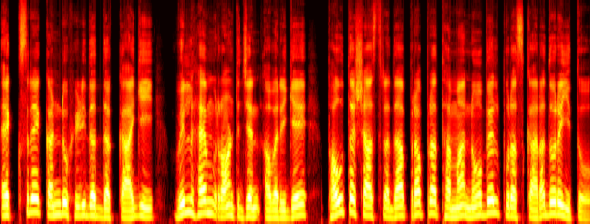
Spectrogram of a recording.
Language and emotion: Kannada, neutral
